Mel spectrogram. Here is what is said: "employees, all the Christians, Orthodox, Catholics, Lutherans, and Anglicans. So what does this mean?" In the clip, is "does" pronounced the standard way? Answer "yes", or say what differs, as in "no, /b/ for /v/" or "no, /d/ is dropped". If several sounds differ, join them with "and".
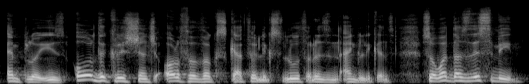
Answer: yes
